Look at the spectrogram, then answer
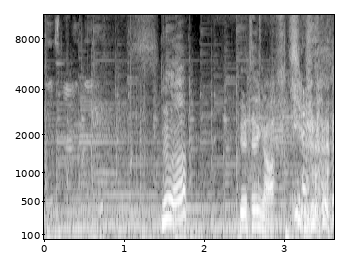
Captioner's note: gasp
